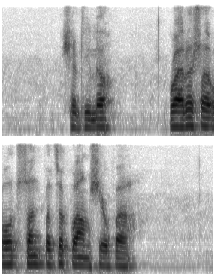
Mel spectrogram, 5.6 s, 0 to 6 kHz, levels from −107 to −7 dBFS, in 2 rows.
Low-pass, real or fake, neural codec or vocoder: 5.4 kHz; fake; codec, 24 kHz, 1 kbps, SNAC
